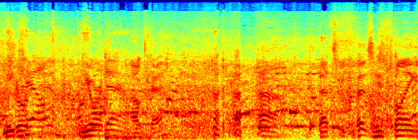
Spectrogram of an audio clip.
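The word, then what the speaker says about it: Michal Jordan: That's spelt Michael Jordan, but pronounced Mikel Jordan.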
